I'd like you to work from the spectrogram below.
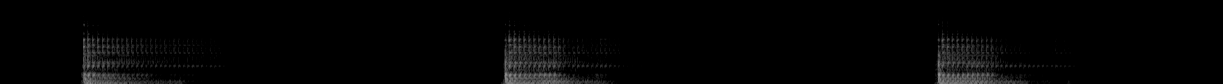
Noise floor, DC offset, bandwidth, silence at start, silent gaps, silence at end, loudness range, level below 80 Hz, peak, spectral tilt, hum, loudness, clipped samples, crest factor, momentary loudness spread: -80 dBFS; under 0.1%; 16 kHz; 0.8 s; 2.58-4.98 s, 6.83-9.32 s; 1.95 s; 12 LU; -54 dBFS; -20 dBFS; -5.5 dB/octave; none; -41 LUFS; under 0.1%; 26 dB; 22 LU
